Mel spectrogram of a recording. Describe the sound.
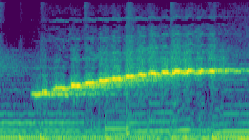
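An eerie, inhuman-sounding whistle glides slowly and steadily upward in pitch, sustained over a low, pulsing background drone.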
